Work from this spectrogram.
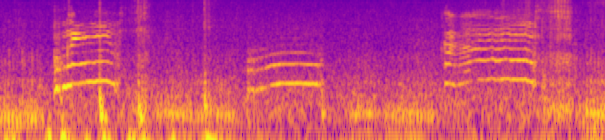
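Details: Indoor rescue cat meowing three times, two seconds apart. The middle meow is softer and shorter, and the last is the strongest. Light low background hum.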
